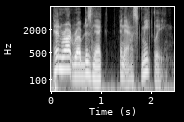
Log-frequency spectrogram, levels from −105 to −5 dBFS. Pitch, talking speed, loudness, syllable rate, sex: 135 Hz, 170 wpm, -17 LUFS, 5.6 syllables/s, male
